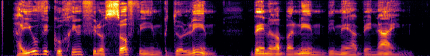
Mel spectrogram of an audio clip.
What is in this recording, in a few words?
"medieval", Hebrew; medieval times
